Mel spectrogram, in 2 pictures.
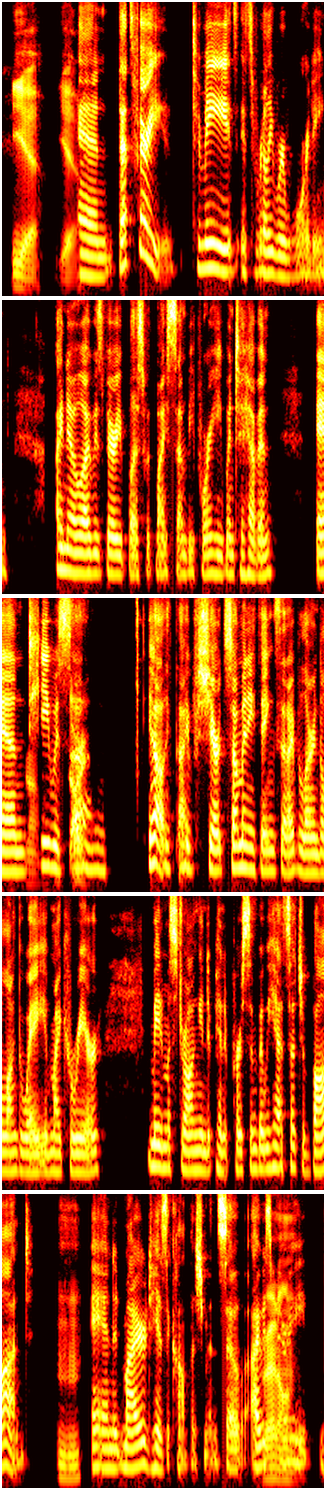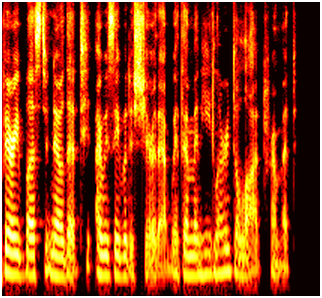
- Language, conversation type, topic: English, unstructured, How do you define success in your own life?
- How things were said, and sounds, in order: lip smack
